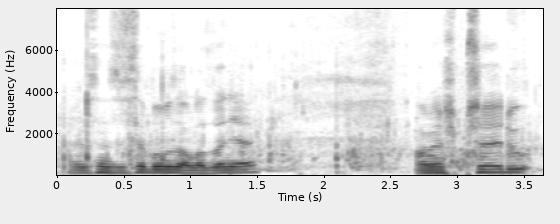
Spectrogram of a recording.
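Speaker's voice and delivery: usual speaking voice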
